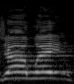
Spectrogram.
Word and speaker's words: Yahweh: Sometimes we pronounce it as Yahweh. Sometimes it would be pronounced as Jehovah.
